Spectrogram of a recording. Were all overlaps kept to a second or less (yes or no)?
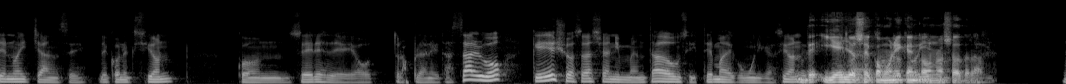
no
